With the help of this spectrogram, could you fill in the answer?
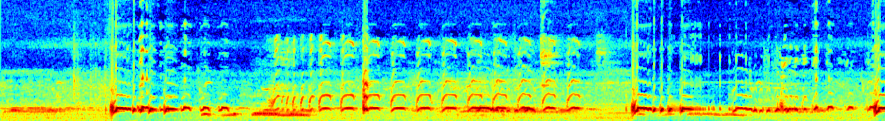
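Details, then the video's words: Chorus of local zebra doves, played to provoke other doves into singing: quick series of curled cooing notes, bursts of lower rolling warbles, and fresh phrases starting after brief pauses as birds overlap. "Pancingan burung perkutut lokal alam gacor suara mengundang bunyi langsung emosi"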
